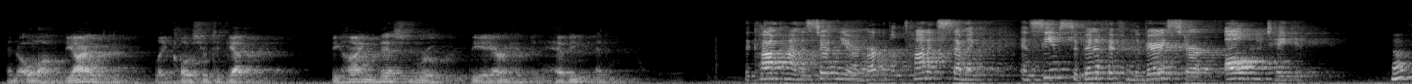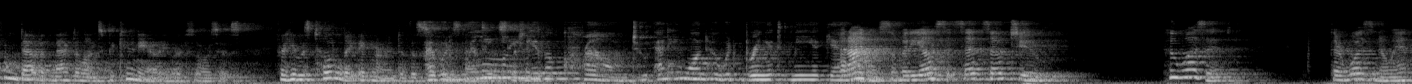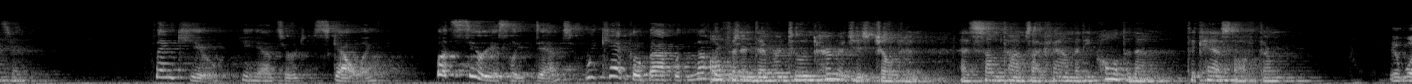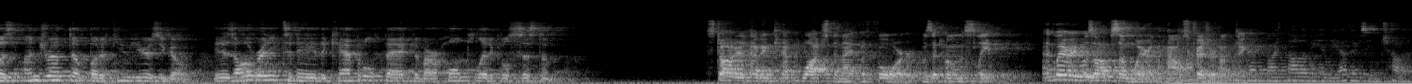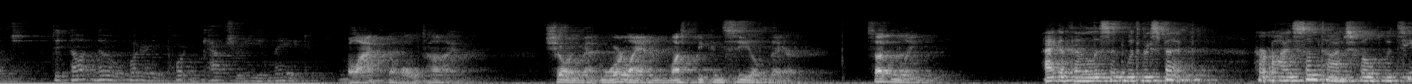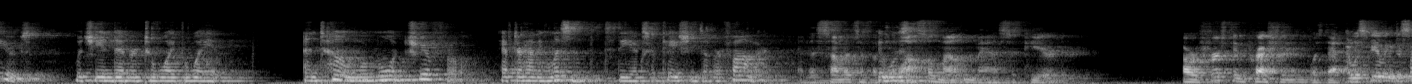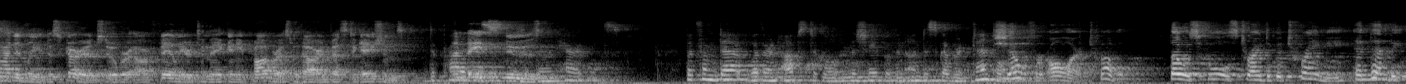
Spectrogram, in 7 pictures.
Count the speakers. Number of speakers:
10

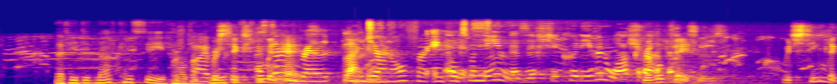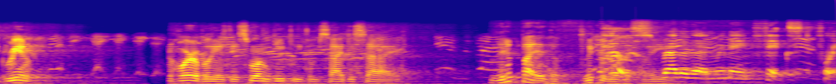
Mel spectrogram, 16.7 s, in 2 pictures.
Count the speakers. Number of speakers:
4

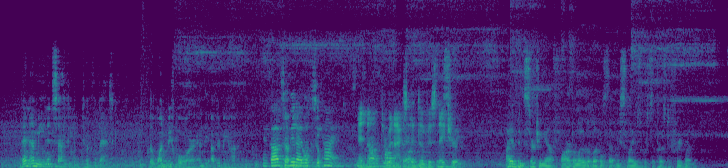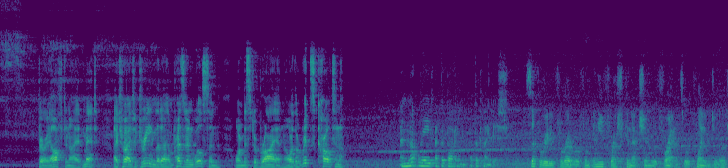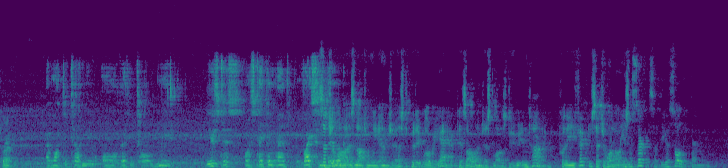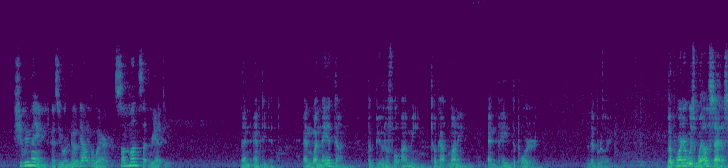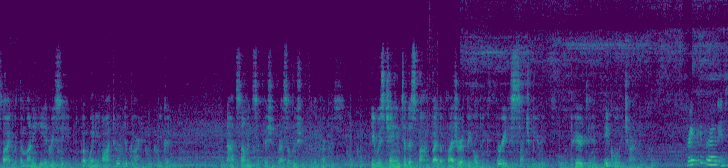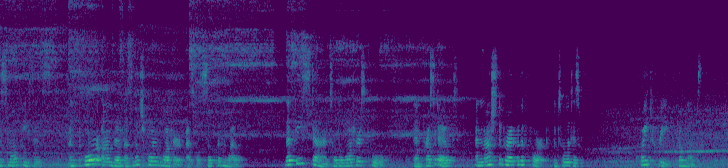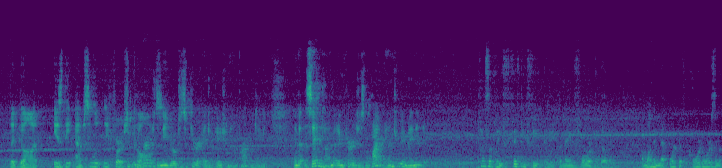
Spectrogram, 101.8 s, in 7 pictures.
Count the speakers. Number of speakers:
10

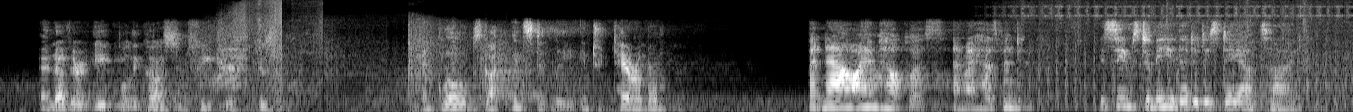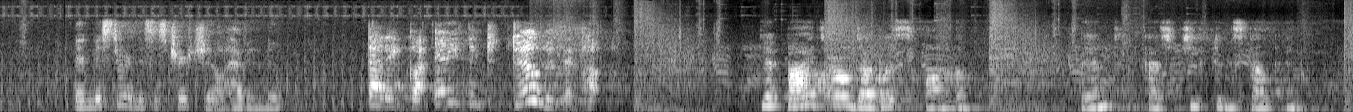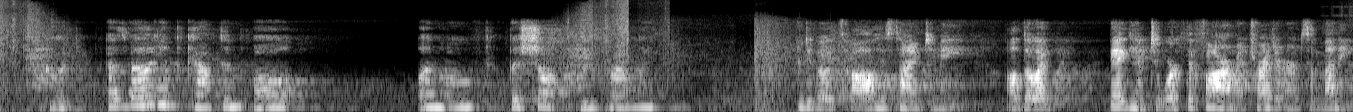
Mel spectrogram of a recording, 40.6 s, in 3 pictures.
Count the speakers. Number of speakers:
7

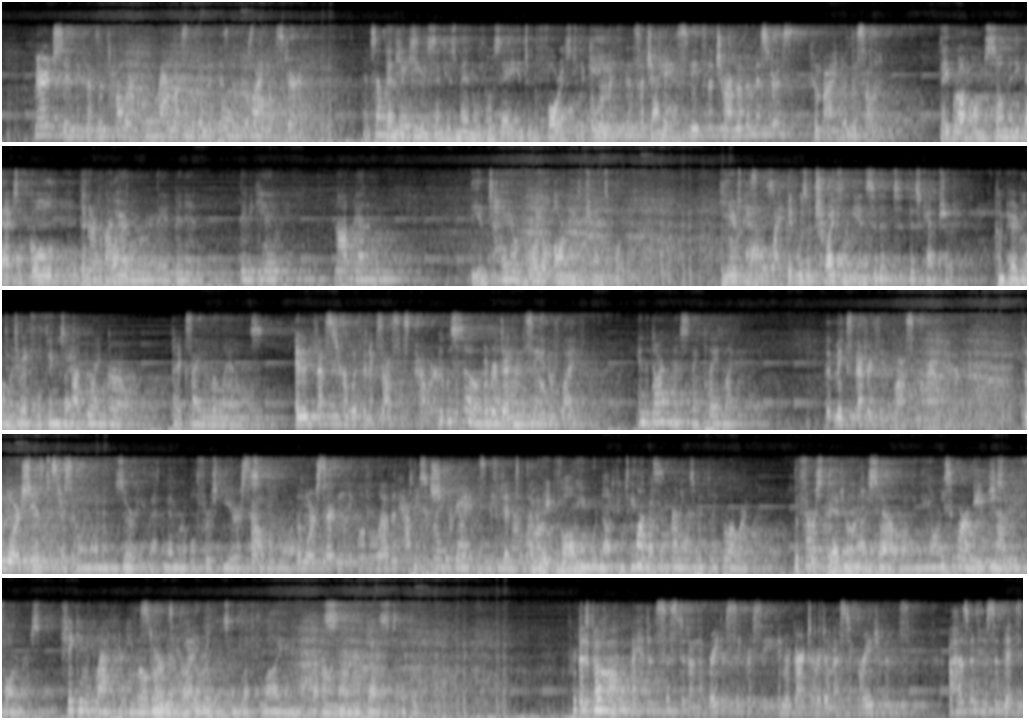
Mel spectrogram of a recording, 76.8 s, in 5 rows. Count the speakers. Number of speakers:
3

